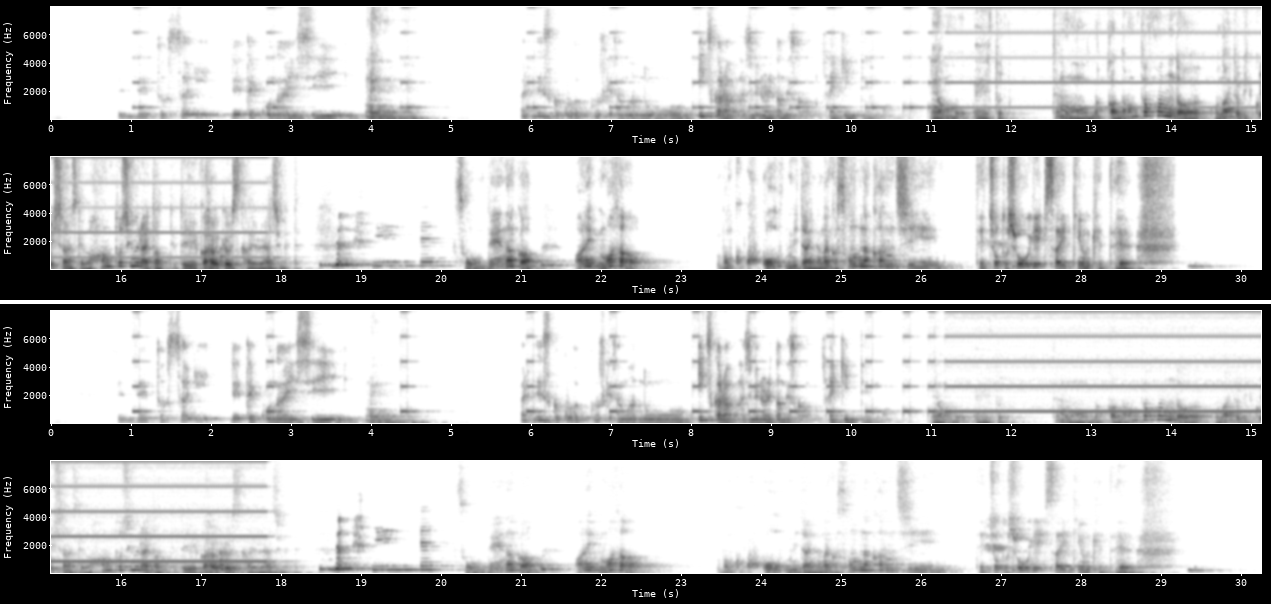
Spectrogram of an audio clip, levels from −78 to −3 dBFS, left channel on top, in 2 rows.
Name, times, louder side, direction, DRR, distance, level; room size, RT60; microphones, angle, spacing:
voice 1, 0.8-2.0 2.2-3.7 5.9-10.3 18.5-19.9 26.9-27.0 29.3-29.4, right 2 dB, 80° right, 0.8 m, -35 dB
sound 1, 1.0-1.1 2.7-2.8 4.4-4.5 5.9-6.0 7.0-7.1 8.0-8.1 8.7-8.8 9.2-9.3 9.7-9.8 10.2-10.3 10.6-17.8, right 8 dB, 35° right, 0.7 m, -37 dB
voice 2, 3.9-4.6 11.0-11.9 12.5-18.1 20.2-21.2 21.7-22.5 23.5-26.3 26.7-29.2, left 7 dB, 80° left, 0.3 m, -29 dB
6.2 x 5.1 x 3.1 m
head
